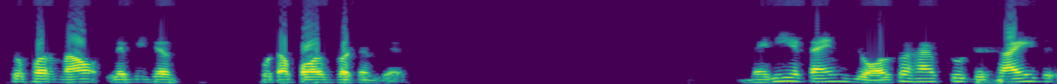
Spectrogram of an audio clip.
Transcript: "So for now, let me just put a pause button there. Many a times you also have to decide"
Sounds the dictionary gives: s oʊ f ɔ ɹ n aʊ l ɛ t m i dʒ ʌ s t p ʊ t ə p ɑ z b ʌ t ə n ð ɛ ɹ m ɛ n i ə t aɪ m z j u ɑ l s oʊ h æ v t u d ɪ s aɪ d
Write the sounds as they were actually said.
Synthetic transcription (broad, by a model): s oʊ f ɔ ɹ n aʊ l ɛ t m i dʒ ʌ s t p ʊ t ə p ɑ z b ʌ t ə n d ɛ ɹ m ɛ n i ə t aɪ m j u ɑ l s oʊ h æ v t u d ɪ s aɪ d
